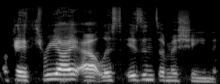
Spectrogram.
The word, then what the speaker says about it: 3I/ATLAS: KI, how do you pronounce it? KI. No, well, they do it differently. 3-eye atlas is what it is. Okay, Three Eye Atlas isn't a machine.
